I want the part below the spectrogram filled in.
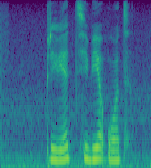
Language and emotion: Russian, neutral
